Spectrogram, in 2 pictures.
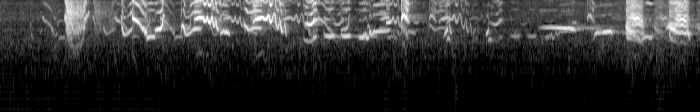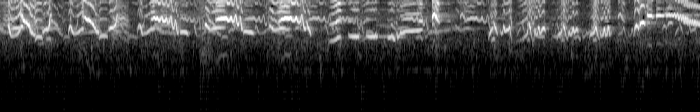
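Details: Oriental magpie-robin song used to provoke other magpie-robins: rapid, varied, high whistles and sharp chirps in continuous phrases, with quick rising and falling notes and occasional buzzy bursts, on a quiet background.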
